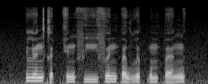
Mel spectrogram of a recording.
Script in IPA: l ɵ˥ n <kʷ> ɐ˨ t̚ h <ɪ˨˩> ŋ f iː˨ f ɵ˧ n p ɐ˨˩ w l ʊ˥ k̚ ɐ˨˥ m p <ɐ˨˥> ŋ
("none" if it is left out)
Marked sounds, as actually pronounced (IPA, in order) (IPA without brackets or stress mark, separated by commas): k, ɪ˨˥, ɐ˨˥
